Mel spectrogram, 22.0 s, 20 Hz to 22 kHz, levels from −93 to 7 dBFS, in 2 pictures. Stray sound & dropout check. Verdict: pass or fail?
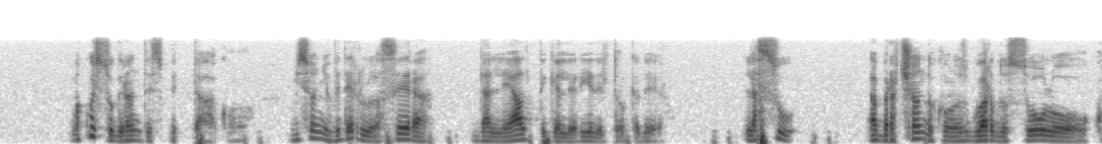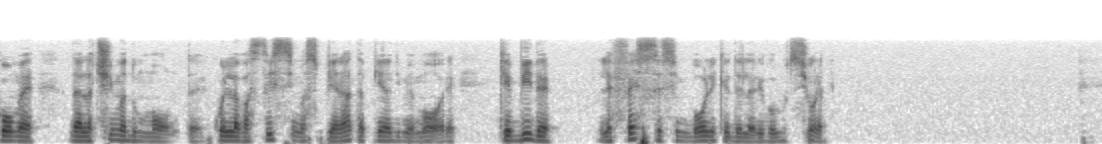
pass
